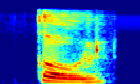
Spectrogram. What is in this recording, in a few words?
"kohl", Indian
